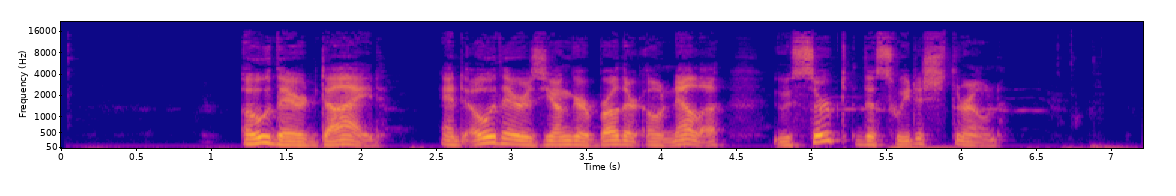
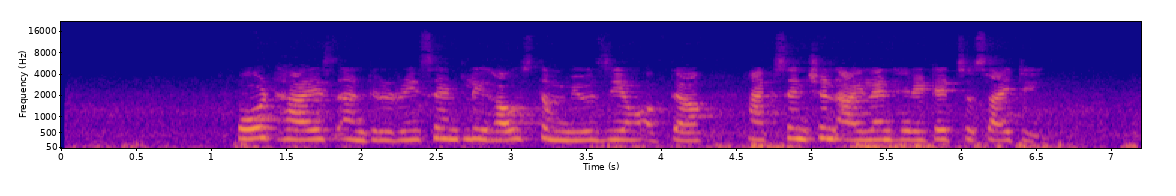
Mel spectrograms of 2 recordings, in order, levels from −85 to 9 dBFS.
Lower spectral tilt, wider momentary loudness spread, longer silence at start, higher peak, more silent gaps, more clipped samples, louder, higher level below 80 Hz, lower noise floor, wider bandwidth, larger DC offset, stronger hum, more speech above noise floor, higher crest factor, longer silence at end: second, -5 dB/octave vs -6.5 dB/octave; about the same, 13 LU vs 12 LU; first, 1.2 s vs 0.05 s; first, 0 dBFS vs -6 dBFS; neither; neither; first, -17 LUFS vs -24 LUFS; second, -44 dBFS vs -38 dBFS; first, -61 dBFS vs -49 dBFS; first, 16 kHz vs 13.5 kHz; neither; neither; first, 44 dB vs 25 dB; about the same, 18 dB vs 18 dB; first, 0.95 s vs 0 s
